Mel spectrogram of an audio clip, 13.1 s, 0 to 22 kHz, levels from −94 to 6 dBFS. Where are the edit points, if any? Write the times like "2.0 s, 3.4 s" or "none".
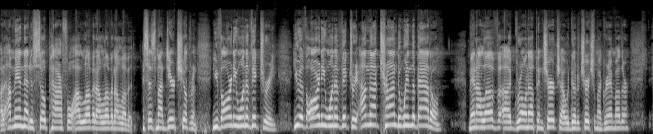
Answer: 2.8 s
